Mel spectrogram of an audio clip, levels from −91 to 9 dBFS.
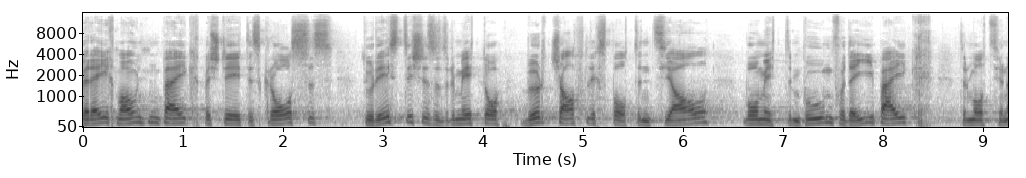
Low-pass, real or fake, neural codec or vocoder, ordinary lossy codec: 14.4 kHz; real; none; none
